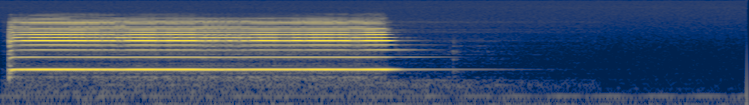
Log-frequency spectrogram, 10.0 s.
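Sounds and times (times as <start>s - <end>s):
violin arco on A string: 0.2s - 5.9s.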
